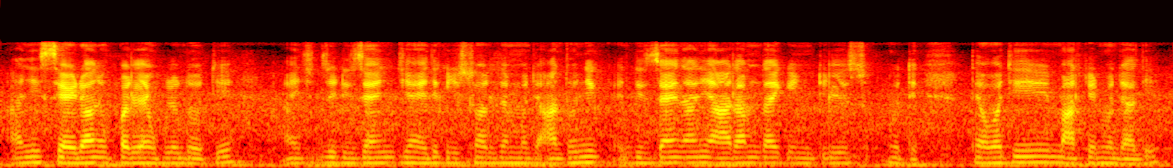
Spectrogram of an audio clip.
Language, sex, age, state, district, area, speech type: Marathi, male, 18-30, Maharashtra, Ratnagiri, urban, spontaneous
